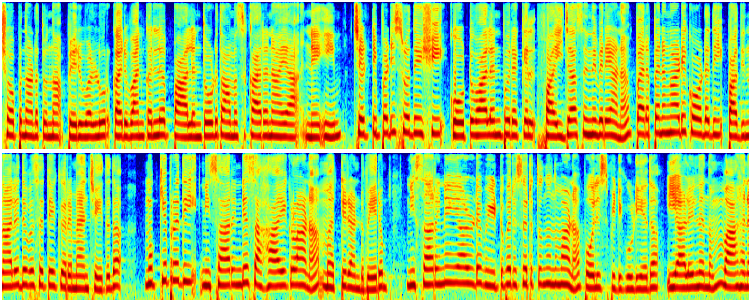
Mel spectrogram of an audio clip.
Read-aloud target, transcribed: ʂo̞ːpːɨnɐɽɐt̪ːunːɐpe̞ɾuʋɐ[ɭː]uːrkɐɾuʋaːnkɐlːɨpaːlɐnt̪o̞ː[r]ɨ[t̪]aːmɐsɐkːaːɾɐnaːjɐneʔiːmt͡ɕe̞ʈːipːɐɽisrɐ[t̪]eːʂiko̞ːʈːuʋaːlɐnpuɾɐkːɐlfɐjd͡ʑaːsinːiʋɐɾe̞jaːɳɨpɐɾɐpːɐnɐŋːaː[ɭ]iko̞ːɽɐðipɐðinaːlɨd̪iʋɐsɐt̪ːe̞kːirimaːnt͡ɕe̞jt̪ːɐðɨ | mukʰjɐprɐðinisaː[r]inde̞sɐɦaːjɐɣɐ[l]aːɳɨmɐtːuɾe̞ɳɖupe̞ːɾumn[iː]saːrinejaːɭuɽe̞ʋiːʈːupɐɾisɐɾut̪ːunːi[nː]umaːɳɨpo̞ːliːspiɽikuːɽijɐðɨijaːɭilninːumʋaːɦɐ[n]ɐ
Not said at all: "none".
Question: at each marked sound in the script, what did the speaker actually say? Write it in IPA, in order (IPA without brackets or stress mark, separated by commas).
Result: ɭː, ɽ, t̪, d̪, ɽ, r, ɭ, i, nː, n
